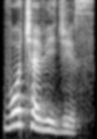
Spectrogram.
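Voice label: "вочавидзис", Komi, female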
